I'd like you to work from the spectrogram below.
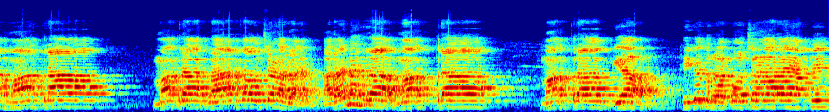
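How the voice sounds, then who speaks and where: A man's voice: very high voice, bright, forceful tone. A man teaching a grammar lesson, explaining step by step, repeating words and asking questions as he goes. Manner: fixes his own writing mistakes aloud. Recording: very echoey room.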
